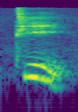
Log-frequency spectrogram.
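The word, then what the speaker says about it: tea: e se pronuncia I la ea se pronuncia idénticamente y por ejemplo eat que significa comer te que significa t Beat que significa vencer a alguien o también significa golpear bien o sea se pronuncia como una I larga I vamos a poner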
